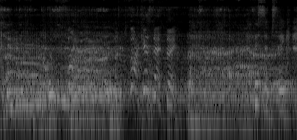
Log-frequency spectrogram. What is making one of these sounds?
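A creature growls and snarls loudly.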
